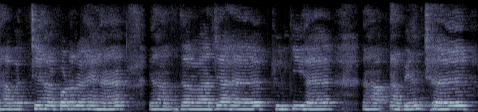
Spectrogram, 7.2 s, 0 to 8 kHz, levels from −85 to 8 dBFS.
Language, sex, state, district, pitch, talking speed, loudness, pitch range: Hindi, male, Chhattisgarh, Balrampur, 235 Hz, 110 wpm, -26 LUFS, 230-245 Hz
